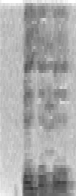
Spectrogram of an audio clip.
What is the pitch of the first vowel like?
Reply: high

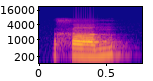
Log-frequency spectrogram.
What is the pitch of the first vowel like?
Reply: rising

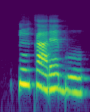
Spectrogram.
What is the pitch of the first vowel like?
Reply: high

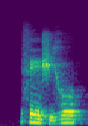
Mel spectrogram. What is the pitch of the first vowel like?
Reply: falling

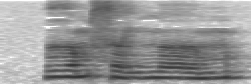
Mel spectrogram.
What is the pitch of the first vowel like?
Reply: rising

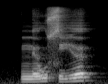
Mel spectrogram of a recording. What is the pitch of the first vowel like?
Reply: rising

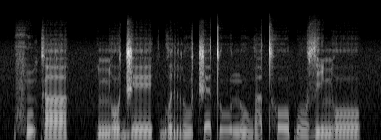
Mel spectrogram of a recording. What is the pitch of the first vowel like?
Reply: rising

